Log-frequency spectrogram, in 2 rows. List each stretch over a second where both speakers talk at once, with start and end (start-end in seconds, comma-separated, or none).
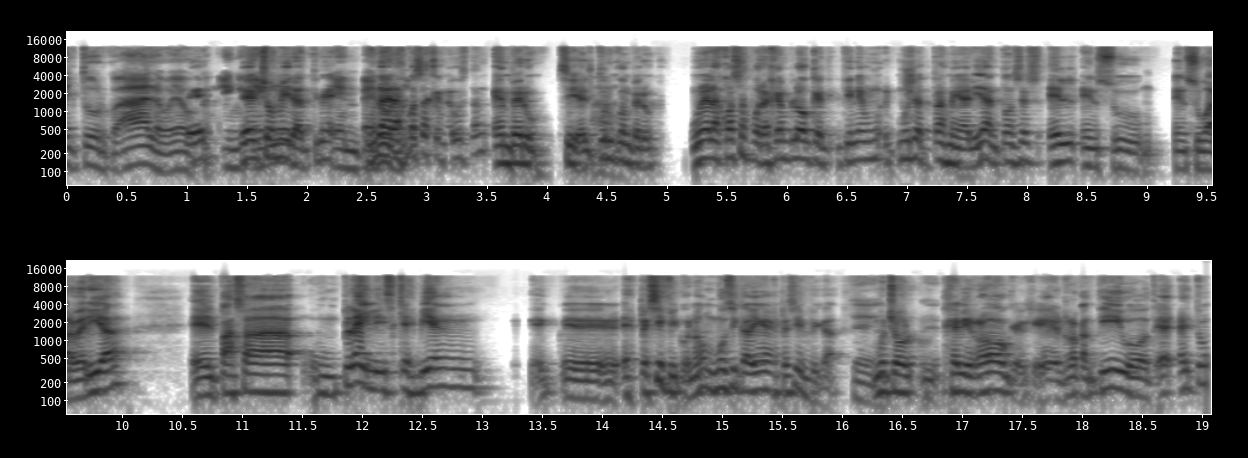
0.9-3.1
